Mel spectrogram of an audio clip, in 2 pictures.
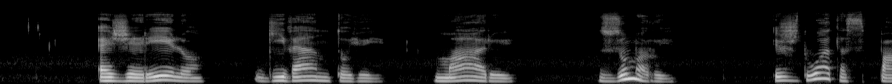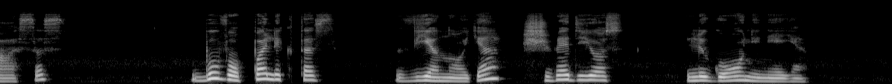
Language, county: Lithuanian, Kaunas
